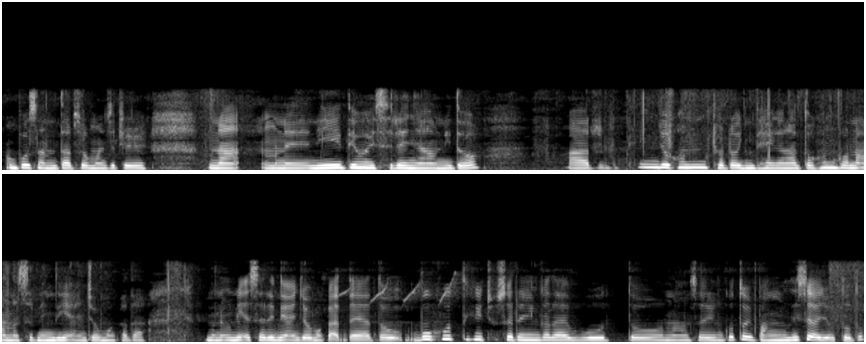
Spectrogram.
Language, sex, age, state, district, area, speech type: Santali, female, 18-30, West Bengal, Purulia, rural, spontaneous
